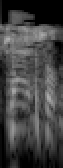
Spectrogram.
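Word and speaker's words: Cashill: And it's Cashel, by the way. Rhymes with Dashiell, our former...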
